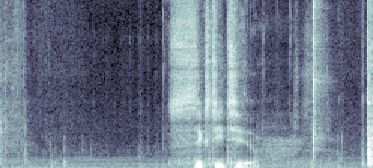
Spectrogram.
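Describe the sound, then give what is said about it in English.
A pen scratches quickly on paper as someone writes down a note: a few short, faint scratching strokes, then a sharp click and a last soft scrape. “Let me write that down so I don't forget.”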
